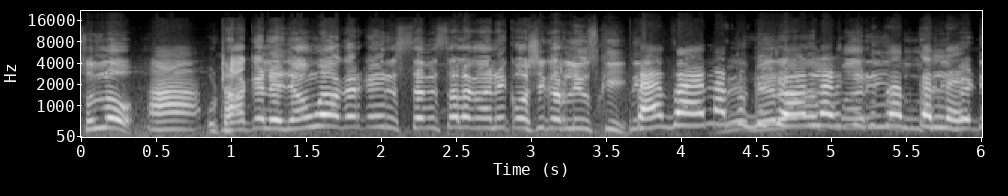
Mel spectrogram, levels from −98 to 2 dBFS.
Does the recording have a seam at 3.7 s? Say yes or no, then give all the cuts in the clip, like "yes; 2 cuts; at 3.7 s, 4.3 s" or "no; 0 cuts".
yes; 1 cut; at 3.7 s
